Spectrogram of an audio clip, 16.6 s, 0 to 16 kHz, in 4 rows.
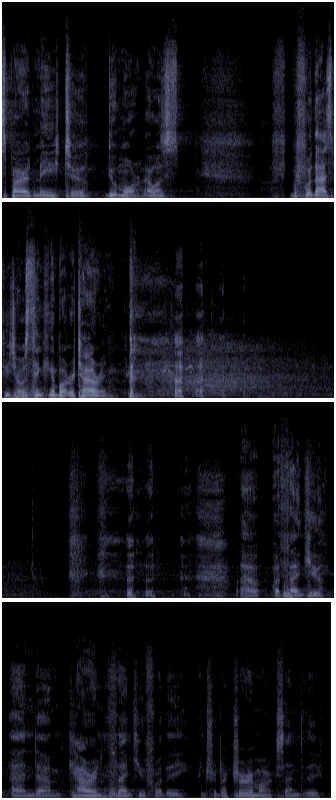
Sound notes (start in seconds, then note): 10.1 laughter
